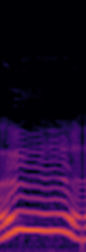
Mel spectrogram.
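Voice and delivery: high drawn-out "ooh"; goofy "ooh". Retold or imitated. Joker showing off to his wife, goofy high "ooh". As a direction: hoot a long, high "ooh". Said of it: "whip my dick out and go".

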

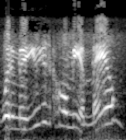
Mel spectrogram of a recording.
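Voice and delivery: normal talking voice

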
